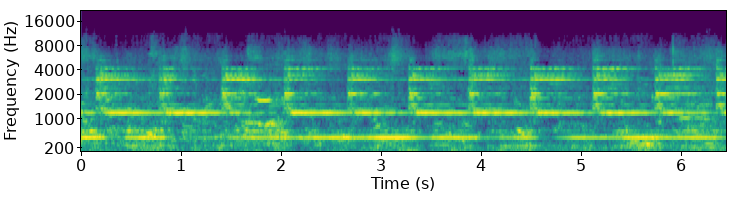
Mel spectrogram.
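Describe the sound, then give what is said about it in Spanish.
The bells of Mondoñedo Cathedral peal at seven minutes past 1 p.m. in a steady rhythm, a strike about every half second over a constant ringing hum of overlapping tones, loud with no voices. “Vamos a escuchar las campanas, las de la Catedral de Mondoñedo.”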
